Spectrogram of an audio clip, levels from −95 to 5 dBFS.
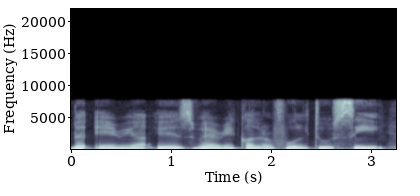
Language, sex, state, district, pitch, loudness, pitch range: English, female, Assam, Kamrup Metropolitan, 205 Hz, -13 LUFS, 195-235 Hz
